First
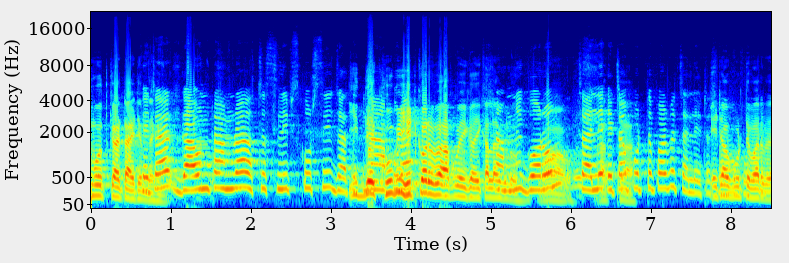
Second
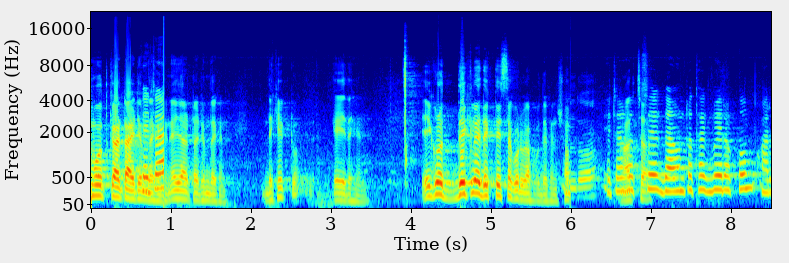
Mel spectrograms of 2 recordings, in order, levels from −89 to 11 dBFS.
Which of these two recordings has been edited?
second; 2 cuts; at 0.9 s, 6.0 s

